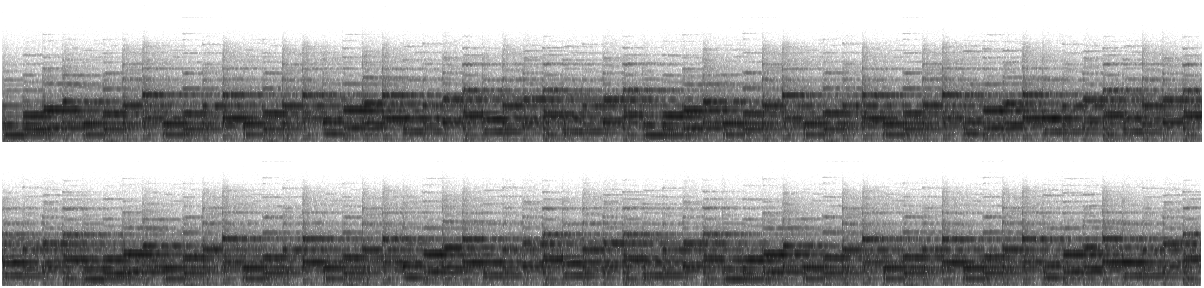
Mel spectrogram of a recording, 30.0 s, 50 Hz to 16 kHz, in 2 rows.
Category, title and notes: Music > Solo instrument
Piano loops 111 efect 4 octave long loop 120 bpm
120, piano, reverb, free, loop, samples, music, simple, simplesamples, pianomusic, 120bpm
